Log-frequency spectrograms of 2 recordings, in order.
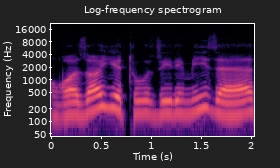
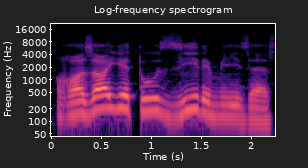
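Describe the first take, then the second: First: The voice rises at the end. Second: The voice falls at the end. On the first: It asks whether the food is there. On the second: It states where the food is.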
